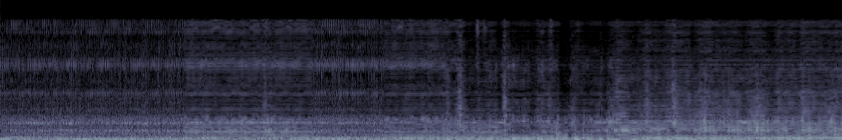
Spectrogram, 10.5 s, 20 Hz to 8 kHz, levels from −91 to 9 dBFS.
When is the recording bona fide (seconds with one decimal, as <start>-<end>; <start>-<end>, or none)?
0.0-2.3; 3.9-4.8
